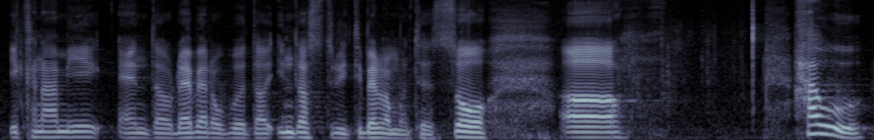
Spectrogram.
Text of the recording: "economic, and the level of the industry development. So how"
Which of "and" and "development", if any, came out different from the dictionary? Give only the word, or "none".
development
